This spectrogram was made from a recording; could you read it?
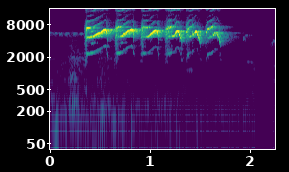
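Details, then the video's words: A crested jay gives a dry, buzzy rattle lasting about a second and a half, made of six or seven quick high pulses, with nothing else heard. "SOGON GACOR NGELEPER"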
